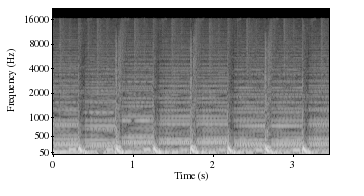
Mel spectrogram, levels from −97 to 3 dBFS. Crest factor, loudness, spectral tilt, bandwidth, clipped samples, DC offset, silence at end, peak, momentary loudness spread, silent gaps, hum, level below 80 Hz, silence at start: 14 dB; -21 LUFS; -6 dB/octave; 17 kHz; under 0.1%; under 0.1%; 0 s; -6 dBFS; 2 LU; none; none; -24 dBFS; 0 s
